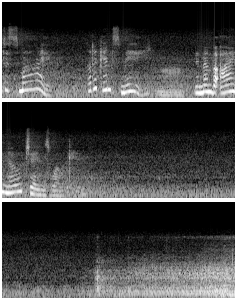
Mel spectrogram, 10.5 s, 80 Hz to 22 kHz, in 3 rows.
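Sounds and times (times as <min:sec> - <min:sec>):
speech: 0:00.0 - 0:04.6
car engine humming while driving: 0:08.2 - 0:10.4.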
